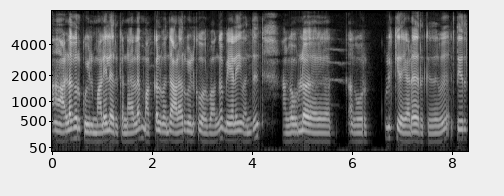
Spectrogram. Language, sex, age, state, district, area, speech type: Tamil, female, 45-60, Tamil Nadu, Madurai, urban, spontaneous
